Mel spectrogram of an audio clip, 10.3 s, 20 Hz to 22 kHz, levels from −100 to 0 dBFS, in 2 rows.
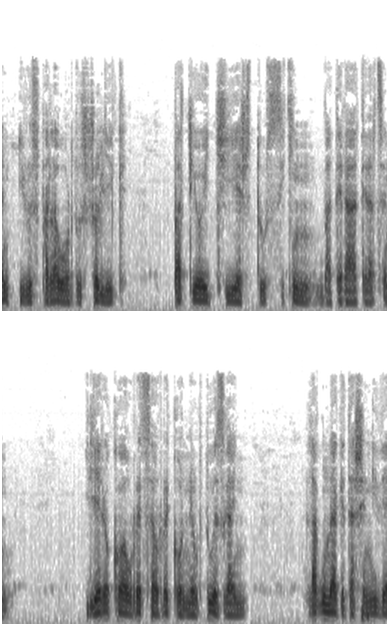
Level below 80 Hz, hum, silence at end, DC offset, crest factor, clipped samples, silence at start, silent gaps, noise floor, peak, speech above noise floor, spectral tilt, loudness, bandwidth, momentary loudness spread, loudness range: -60 dBFS; none; 0 s; under 0.1%; 20 dB; under 0.1%; 0 s; none; -58 dBFS; -4 dBFS; 36 dB; -6 dB/octave; -23 LUFS; 10.5 kHz; 11 LU; 4 LU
